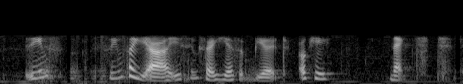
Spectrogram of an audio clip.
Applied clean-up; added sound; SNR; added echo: none; none; none; none.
